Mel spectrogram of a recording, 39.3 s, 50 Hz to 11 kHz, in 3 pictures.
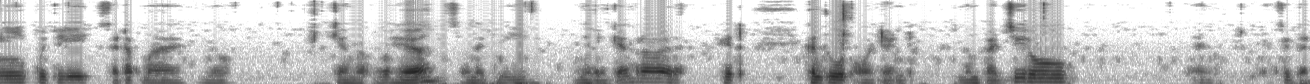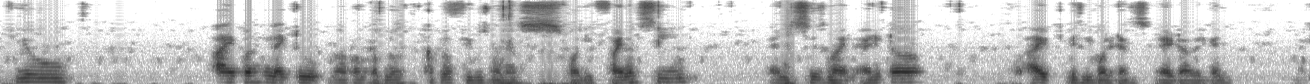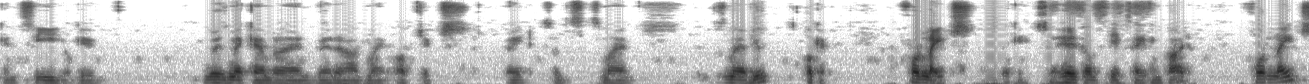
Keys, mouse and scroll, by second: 1.1-2.0 scroll up 5, 2.2-3.2 shift+middle drag, 3.2 shift+a, 8.5 ctrl+alt+KP_0, 11.4-12.0 middle drag, 12.0-12.5 scroll down 7, 12.8-16.2 shift+middle drag, 16.2-18.2 drag, 18.2 KP_0, 20.3-22.0 middle drag, 22.0-24.4 drag, 29.5 click, 32.2-33.3 middle drag, 33.3-36.4 scroll up 2.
